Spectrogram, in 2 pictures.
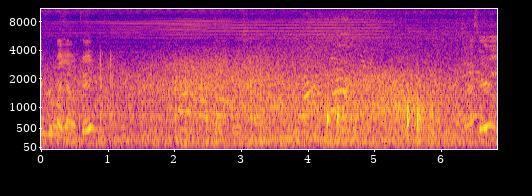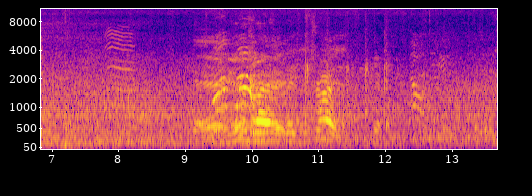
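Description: Young children shout and call out outdoors.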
